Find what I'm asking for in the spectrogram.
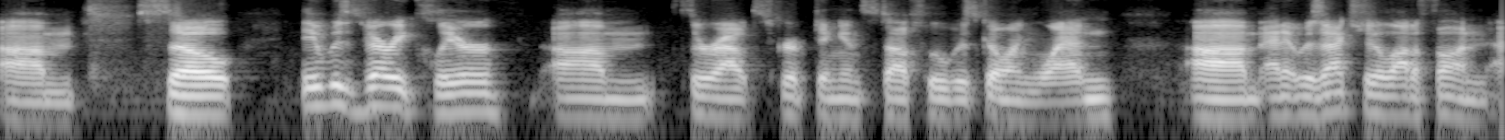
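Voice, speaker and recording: A man talks at a moderate pace and a fairly low pitch with ordinary pitch variation. His is an ordinary speaking voice. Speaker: public address announcer for a hockey team. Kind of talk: casual podcast interview answer.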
